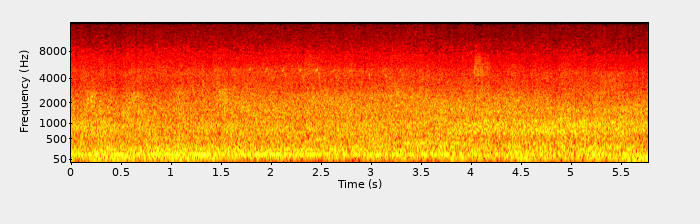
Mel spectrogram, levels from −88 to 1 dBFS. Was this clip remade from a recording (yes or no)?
no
